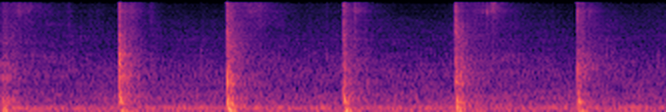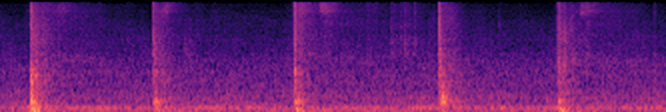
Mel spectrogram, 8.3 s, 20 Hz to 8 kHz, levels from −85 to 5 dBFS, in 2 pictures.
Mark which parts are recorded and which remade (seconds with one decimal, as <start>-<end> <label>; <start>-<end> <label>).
0.0-8.3 remade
